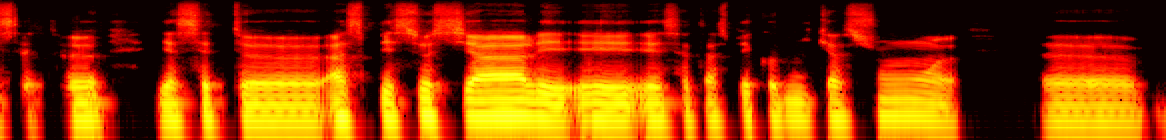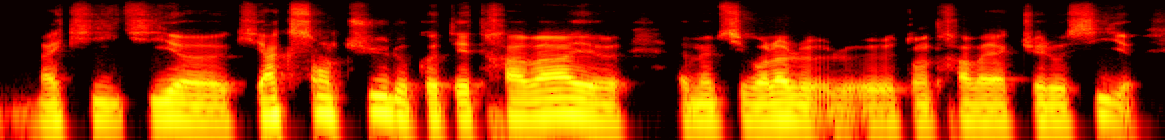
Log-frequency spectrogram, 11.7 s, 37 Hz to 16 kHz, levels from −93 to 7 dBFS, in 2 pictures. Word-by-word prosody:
cet, -, -, -11 dB
heu, 95 Hz, -1 st, +2 dB, 0.3 s
il -, -, -3 dB
y 95 Hz, -, +3 dB
a -, -, +1 dB
cet, 95 Hz, +1 st, -4 dB
heu, 85 Hz, -1 st, +2 dB
aspect 95 Hz, +1 st, 0 dB
social 105 Hz, 0 st, +5 dB
et -, -, +6 dB
et 95 Hz, 0 st, +2 dB
et 90 Hz, -, +2 dB
cet 95 Hz, 0 st, -10 dB
aspect 95 Hz, +2 st, -5 dB
communication, 100 Hz, +1 st, -3 dB
heu -, -, -6 dB, 0.5 s
heu, 85 Hz, -1 st, -3 dB, 0.3 s
bah, 90 Hz, +1 st, -1 dB
qui 95 Hz, -1 st, -6 dB
qui, 100 Hz, +1 st, -1 dB
heu, 85 Hz, -3 st, +1 dB
qui 105 Hz, -, -4 dB
accentue 120 Hz, +2 st, +1 dB
le 100 Hz, -, +1 dB
côté 100 Hz, +1 st, -1 dB
travail, 105 Hz, +2 st, +4 dB
heu 90 Hz, -3 st, 0 dB, 0.3 s
même 90 Hz, 0 st, -1 dB
si, 95 Hz, +1 st, -6 dB
voilà, 90 Hz, +2 st, +5 dB
le 90 Hz, -1 st, 0 dB
le 80 Hz, 0 st, -4 dB
temps 90 Hz, -, -6 dB
de 85 Hz, -, -5 dB
travail 90 Hz, -1 st, -1 dB
actuel 85 Hz, +1 st, -3 dB
aussi, 90 Hz, +3 st, -4 dB
heu, -, -, -19 dB
95 Hz, 195 wpm, -22 LUFS, 85-100 Hz, 0.5 s, et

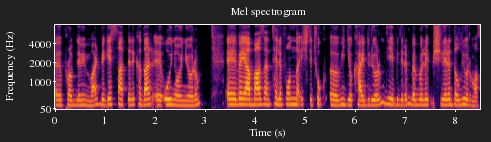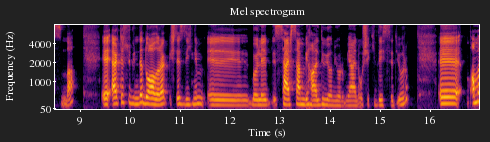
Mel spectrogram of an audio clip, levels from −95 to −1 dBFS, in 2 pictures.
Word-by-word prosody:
eee, 175 Hz, -, -2 dB
problemim 175 Hz, -1 st, -5 dB
var 185 Hz, +5 st, -2 dB
ve 185 Hz, -, 0 dB
geç 200 Hz, +2 st, 0 dB
saatlere 190 Hz, -1 st, -1 dB
kadar, 195 Hz, -1 st, +2 dB
eee, 175 Hz, -3 st, -3 dB
oyun 195 Hz, +1 st, +2 dB
oynuyorum. 170 Hz, +4 st, -3 dB, 0.5 s
Eee, 195 Hz, 0 st, +3 dB
veya 195 Hz, -2 st, +6 dB
bazen 195 Hz, 0 st, +4 dB
telefonla, 200 Hz, 0 st, -1 dB
işte, 190 Hz, -2 st, -7 dB
çok, 195 Hz, 0 st, -5 dB
eee, 175 Hz, -1 st, -1 dB
video 190 Hz, -2 st, -2 dB
kaydırıyorum 180 Hz, +6 st, -1 dB
diyebilirim 185 Hz, 0 st, -3 dB
ve, 185 Hz, 0 st, -2 dB
böyle, 185 Hz, 0 st, -2 dB
bir -, -, -9 dB
şeylere 185 Hz, 0 st, 0 dB
dalıyorum 185 Hz, -2 st, -2 dB
aslında. 155 Hz, +1 st, -4 dB, 0.6 s
Eee, -, -, +5 dB
ertesi 245 Hz, +5 st, +4 dB
gün 215 Hz, -2 st, -4 dB
de 260 Hz, -2 st, +3 dB
doğal 210 Hz, -2 st, +8 dB
olarak, 210 Hz, +4 st, +3 dB
işte, 210 Hz, -, -3 dB
zihnim, 210 Hz, +2 st, -6 dB
eee, 175 Hz, -1 st, -3 dB
böyle, 180 Hz, -, -2 dB
sersem 200 Hz, -, +4 dB
bir -, -, 0 dB
halde 175 Hz, +1 st, 0 dB
uyanıyorum, 165 Hz, -4 st, -8 dB
yani 165 Hz, 0 st, -3 dB
o -, -, -11 dB
şekilde 180 Hz, -2 st, -7 dB
hissediyorum. 180 Hz, -, -8 dB, 0.6 s
Eee, 230 Hz, -1 st, +6 dB, 0.2 s
ama 295 Hz, +4 st, +6 dB
190 Hz, 165 wpm, -22 LUFS, 180-200 Hz, 0.6 s, doğal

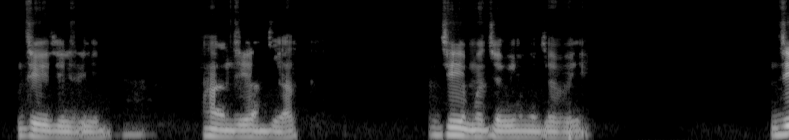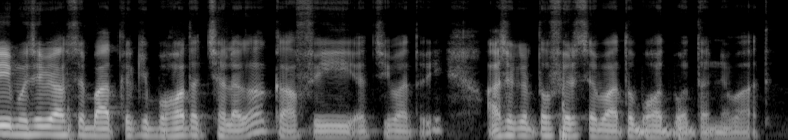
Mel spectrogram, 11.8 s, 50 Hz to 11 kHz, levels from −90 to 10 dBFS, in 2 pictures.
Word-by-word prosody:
जी, 115 Hz, -3 st, 0 dB
जी, 95 Hz, -, -3 dB
जी। 95 Hz, 0 st, -5 dB, 0.8 s
हाँ 120 Hz, -, +1 dB
जी, 105 Hz, 0 st, -1 dB
हाँ 105 Hz, -, -1 dB
जी, 95 Hz, -, -5 dB
आक -, -, -8 dB, 1.1 s
जी, 130 Hz, -2 st, +4 dB
मुझे 105 Hz, -1 st, -1 dB
भी 100 Hz, 0 st, -1 dB
मुझे 95 Hz, -1 st, -4 dB
भी। 90 Hz, +2 st, -8 dB, 1.4 s
जी, 150 Hz, +3 st, +9 dB
मुझे 140 Hz, 0 st, +3 dB
भी 145 Hz, -, +6 dB
आपसे 135 Hz, 0 st, +5 dB
बात 120 Hz, -1 st, +5 dB
करके 125 Hz, +1 st, -3 dB
बहुत 125 Hz, +3 st, +4 dB
अच्छा 120 Hz, -1 st, -2 dB
लगा, 110 Hz, -, +1 dB
काफ़ी 100 Hz, -1 st, -1 dB
अच्छी 100 Hz, -, -8 dB
बात 100 Hz, -2 st, -4 dB
हुई। 210 Hz, +4 st, -10 dB, 0.3 s
आशा 110 Hz, +5 st, +2 dB
करता 125 Hz, 0 st, 0 dB
हूँ, -, -, -1 dB
फिर 115 Hz, -1 st, +3 dB
से 115 Hz, -1 st, -2 dB
बात 105 Hz, -2 st, +1 dB
हो। -, -, +2 dB
बहुत-बहुत 100 Hz, -1 st, -1 dB
धन्यवाद। 90 Hz, +1 st, -7 dB
110 Hz, 180 wpm, -26 LUFS, 100-125 Hz, 1.4 s, जी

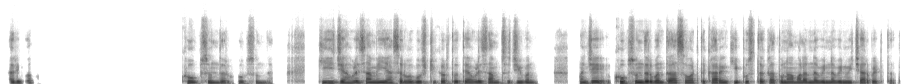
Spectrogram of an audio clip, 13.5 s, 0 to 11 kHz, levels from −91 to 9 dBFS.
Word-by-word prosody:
अरे 135 Hz, -1 st, +1 dB
वाह! 125 Hz, 0 st, -9 dB, 2.2 s
खूप 140 Hz, -1 st, 0 dB
सुंदर, 125 Hz, -1 st, -2 dB
खूप 135 Hz, +1 st, -8 dB
सुंदर, 65 Hz, -, -9 dB, 0.7 s
की 150 Hz, +2 st, 0 dB
ज्यावेळेस 140 Hz, +1 st, +1 dB
आम्ही 140 Hz, 0 st, +4 dB
या 135 Hz, 0 st, +1 dB
सर्व 130 Hz, -2 st, 0 dB
गोष्टी 125 Hz, +1 st, -2 dB
करतो, 125 Hz, +2 st, 0 dB
त्यावेळेस 130 Hz, +1 st, 0 dB
आमचं 125 Hz, +1 st, -2 dB
जीवन, 130 Hz, 0 st, -1 dB, 0.7 s
म्हणजे 140 Hz, +1 st, +2 dB, 0.2 s
खूप 170 Hz, 0 st, +2 dB
सुंदर 135 Hz, -5 st, +6 dB
बनतं, 125 Hz, 0 st, +3 dB
असं 125 Hz, 0 st, -1 dB
वाटतं. 125 Hz, 0 st, -2 dB
कारण 125 Hz, +1 st, +2 dB
की 135 Hz, -, 0 dB
पुस्तकातून 130 Hz, +1 st, -1 dB
आम्हाला 125 Hz, +1 st, +2 dB
नवीन-नवीन 130 Hz, 0 st, +2 dB
विचार 125 Hz, 0 st, 0 dB
भेटतात. 125 Hz, 0 st, -5 dB
130 Hz, 130 wpm, -22 LUFS, 125-135 Hz, 2.2 s, सुंदर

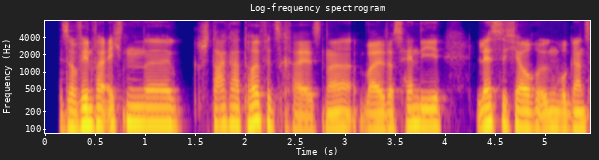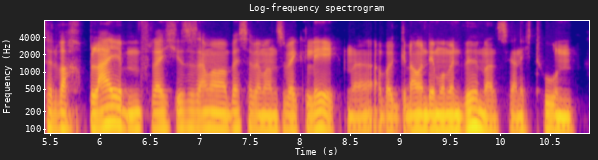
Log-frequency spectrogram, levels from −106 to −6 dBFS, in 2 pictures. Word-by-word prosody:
Ist -, -, -6 dB
auf 100 Hz, 0 st, +2 dB
jeden 120 Hz, -1 st, +9 dB
Fall 120 Hz, -2 st, +2 dB
echt 115 Hz, +2 st, -2 dB
'n, 125 Hz, -1 st, +4 dB
äh, 120 Hz, -1 st, +2 dB, 0.2 s
starker 120 Hz, 0 st, -1 dB
Teufelskreis, 105 Hz, -10 st, 0 dB
ne, 100 Hz, +1 st, 0 dB
weil 95 Hz, 0 st, 0 dB
das 95 Hz, +3 st, -4 dB
Handy 115 Hz, -1 st, +2 dB, 0.3 s
lässt 120 Hz, +4 st, +3 dB
dich 115 Hz, -5 st, -3 dB
ja 110 Hz, -, +4 dB
auch 100 Hz, -1 st, +3 dB
irgendwo 100 Hz, 0 st, +1 dB
ganze 100 Hz, +1 st, 0 dB
Zeit 100 Hz, -2 st, -3 dB
wach 95 Hz, -1 st, -3 dB
bleiben. 95 Hz, -1 st, +1 dB
Vielleicht 95 Hz, 0 st, -5 dB
ist 100 Hz, 0 st, -3 dB
es 100 Hz, -1 st, -4 dB
einfach 95 Hz, +1 st, -2 dB
mal 95 Hz, -1 st, 0 dB
besser, 95 Hz, +1 st, -5 dB
wenn 90 Hz, -, -2 dB
man's 85 Hz, +1 st, -2 dB
weglegt, 85 Hz, +1 st, -2 dB
ne? 80 Hz, +1 st, -4 dB
Aber 80 Hz, 0 st, -6 dB
genau 85 Hz, +2 st, -2 dB
in 90 Hz, -, +2 dB
dem 90 Hz, 0 st, +2 dB
Moment 90 Hz, -1 st, +3 dB
will 105 Hz, +4 st, +4 dB
man's 80 Hz, -5 st, -2 dB
ja 80 Hz, -, -7 dB
nicht 80 Hz, +1 st, -6 dB
tun. 85 Hz, -3 st, -1 dB
95 Hz, 230 wpm, -21 LUFS, 90-115 Hz, 0.3 s, jeden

